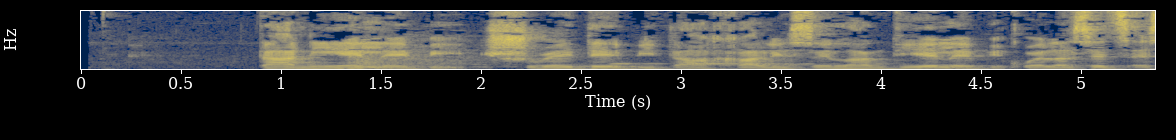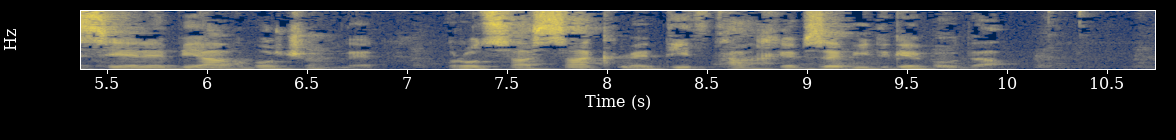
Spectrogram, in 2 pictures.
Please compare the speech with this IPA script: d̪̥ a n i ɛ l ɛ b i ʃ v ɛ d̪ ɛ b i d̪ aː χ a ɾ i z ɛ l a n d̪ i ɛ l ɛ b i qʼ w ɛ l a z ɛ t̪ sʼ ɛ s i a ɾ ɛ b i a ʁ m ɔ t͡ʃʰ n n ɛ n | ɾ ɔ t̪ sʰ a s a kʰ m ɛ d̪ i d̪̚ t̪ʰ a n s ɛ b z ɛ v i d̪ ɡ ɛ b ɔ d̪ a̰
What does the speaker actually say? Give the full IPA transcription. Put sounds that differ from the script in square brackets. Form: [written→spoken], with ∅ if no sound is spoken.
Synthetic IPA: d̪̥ a n i ɛ l ɛ b i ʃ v ɛ d̪ ɛ b i d̪ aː χ a [ɾ→l] i z ɛ l a n d̪ i ɛ l ɛ b i qʼ w ɛ l a z ɛ t̪ sʼ ɛ s i [a→ɛ] ɾ ɛ b i a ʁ m ɔ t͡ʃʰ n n ɛ n | ɾ ɔ t̪ sʰ a s a kʰ m ɛ d̪ i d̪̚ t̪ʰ a n [s→χ] ɛ b z ɛ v i d̪ ɡ ɛ b ɔ d̪ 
